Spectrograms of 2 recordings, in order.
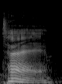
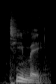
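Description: First: It sounds like the English word 'tyme'. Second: It sounds like 'tee-may', with two syllables. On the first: The speaker calls it wrong. "Not pronounced like our English word time" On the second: The speaker calls it right. "That's T-E-E-M-A-Y"

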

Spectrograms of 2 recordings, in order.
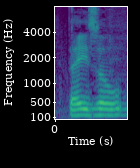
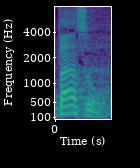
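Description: First: The name is said the American way. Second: The name is said the British way.

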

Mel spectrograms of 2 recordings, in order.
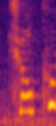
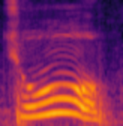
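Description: First: The middle consonant is a hard k. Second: The middle consonant is a soft g. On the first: The speaker calls it wrong. "Çoku mu diyorum? Hayır" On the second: The speaker calls it right. "yumuşama kuralına uyuyor"

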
